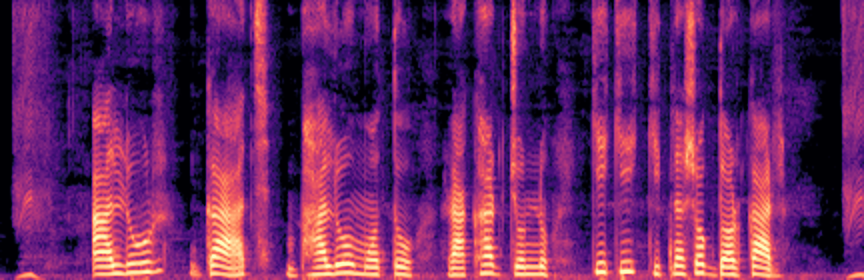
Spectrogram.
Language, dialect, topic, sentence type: Bengali, Rajbangshi, agriculture, question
